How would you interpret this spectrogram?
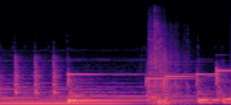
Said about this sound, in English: Just before a fight could break out between the siblings, Elizabeth heard a pounding at the door.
